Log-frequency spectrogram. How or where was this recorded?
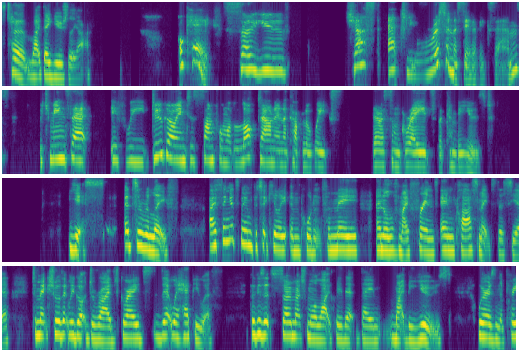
video call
